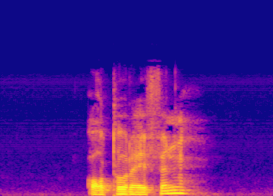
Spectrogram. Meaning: car tyre / tire
- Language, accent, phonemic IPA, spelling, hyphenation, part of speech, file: German, Austria, /ˈaʊ̯toˌʁaɪ̯fn̩/, Autoreifen, Au‧to‧rei‧fen, noun, De-at-Autoreifen.ogg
